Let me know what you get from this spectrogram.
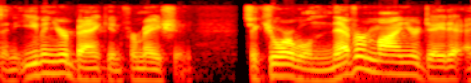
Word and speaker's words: Sekur: That's why you need a new privacy and cybersecurity tool called Secure. It's spelled S-E-K-U-R.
